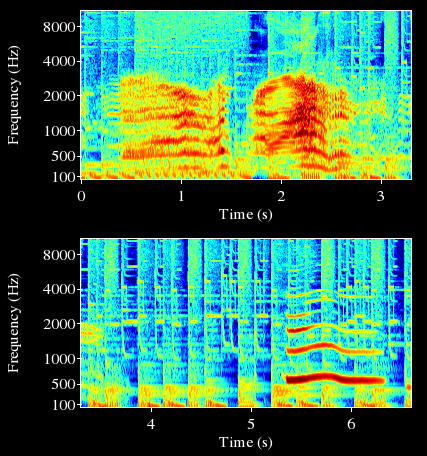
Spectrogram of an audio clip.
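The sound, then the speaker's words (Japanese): A voice makes rough, dog-like growls and groans, a few strained snarling bursts in the first half, then higher whining sounds, over a steady background music track; the growler is portrayed as a werewolf. “なんか犬みたいに。”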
